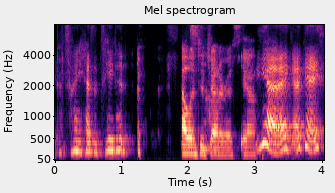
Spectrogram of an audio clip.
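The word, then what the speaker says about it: DeGeneres: last name right that's why I hesitated Ellen degenerous yeah yeah okay I said it right I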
